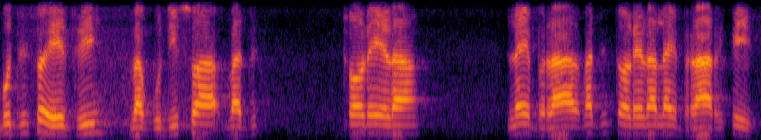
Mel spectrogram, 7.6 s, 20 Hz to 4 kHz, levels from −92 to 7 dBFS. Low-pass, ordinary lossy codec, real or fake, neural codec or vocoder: 3.6 kHz; Opus, 32 kbps; real; none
